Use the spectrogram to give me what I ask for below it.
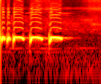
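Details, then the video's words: Local zebra dove song, played as a lure to make other doves sing: three short, mellow cooing notes near the same pitch, the last drawn out and fading, with quiet rumbling in the background. "Pancingan Ampuh Perkutut Lokal Gacor"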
